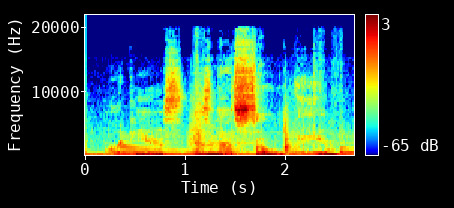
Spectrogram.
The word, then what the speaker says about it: Arceus: love him so much did you know it's pronounced arceus isn't that so lame it's like gift word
